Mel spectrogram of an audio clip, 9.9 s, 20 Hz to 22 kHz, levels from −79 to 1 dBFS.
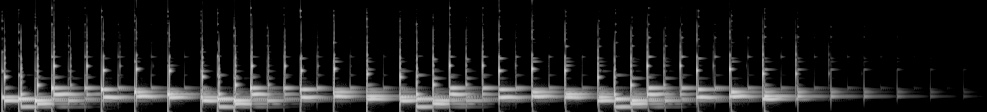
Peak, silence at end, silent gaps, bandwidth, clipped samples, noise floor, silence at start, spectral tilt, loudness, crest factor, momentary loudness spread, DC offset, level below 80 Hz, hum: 0 dBFS; 1.2 s; none; 17.5 kHz; under 0.1%; -67 dBFS; 0 s; -4.5 dB/octave; -18 LUFS; 18 dB; 6 LU; under 0.1%; -50 dBFS; none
